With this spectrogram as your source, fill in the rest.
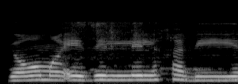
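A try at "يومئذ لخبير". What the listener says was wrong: نہیں، لل نہیں، یومئذ لخبیر.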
